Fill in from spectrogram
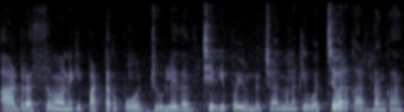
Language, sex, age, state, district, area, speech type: Telugu, female, 18-30, Telangana, Sangareddy, urban, spontaneous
